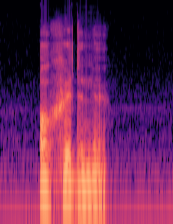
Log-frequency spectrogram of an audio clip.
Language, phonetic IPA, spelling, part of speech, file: Polish, [ɔˈxɨdnɨ], ohydny, adjective, Pl-ohydny.ogg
